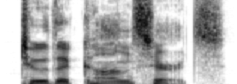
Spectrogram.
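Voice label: "to the concerts", English, male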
